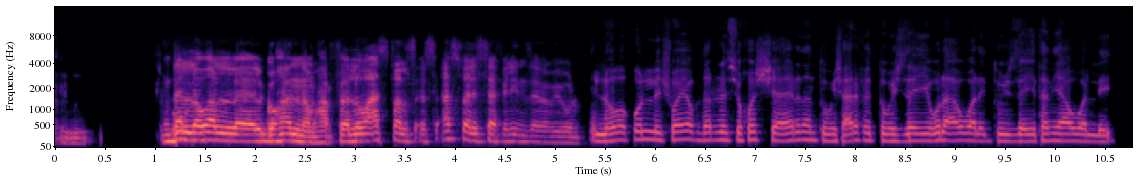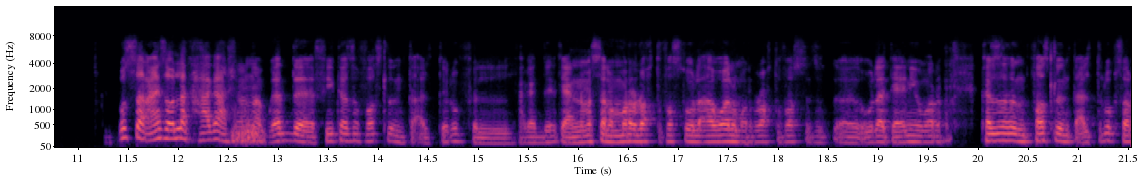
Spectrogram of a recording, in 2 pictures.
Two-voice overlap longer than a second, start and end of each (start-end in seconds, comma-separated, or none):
none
